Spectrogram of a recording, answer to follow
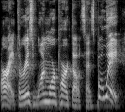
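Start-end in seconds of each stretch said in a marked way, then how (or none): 1.9-2.4 dramatic but wait. Acted. Reading dramatic slide text.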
